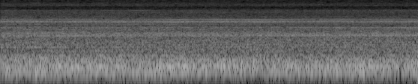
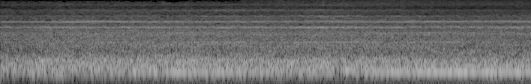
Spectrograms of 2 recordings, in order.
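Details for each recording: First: Blower V-belt drive with correct belt tension: even, steady rushing air with no squeal or flapping; tight side barely vibrates and belt runs without slipping. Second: Blower fan with loose V-belt: thin steady high squeal over the airy rumble; belt slipping from insufficient tension, visibly under-tensioned; both belts should be replaced together.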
